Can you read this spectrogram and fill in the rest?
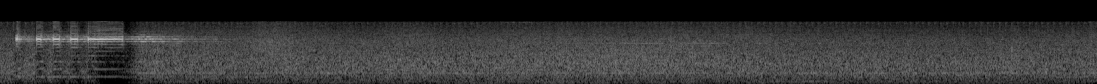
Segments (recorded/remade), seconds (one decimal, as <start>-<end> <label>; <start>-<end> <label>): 0.0-0.9 recorded; 0.9-1.4 remade; 1.4-9.0 recorded; 9.0-9.6 remade; 9.6-11.0 recorded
